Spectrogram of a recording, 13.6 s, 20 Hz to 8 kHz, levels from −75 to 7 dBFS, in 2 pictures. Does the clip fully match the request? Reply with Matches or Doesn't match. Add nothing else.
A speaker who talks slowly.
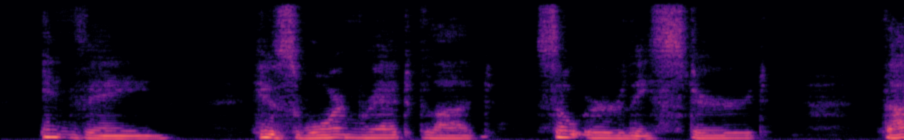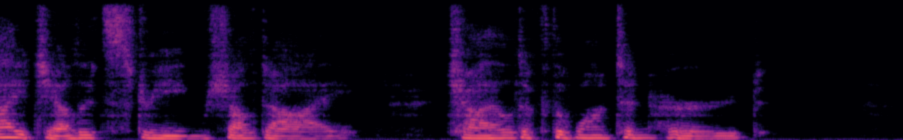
Matches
